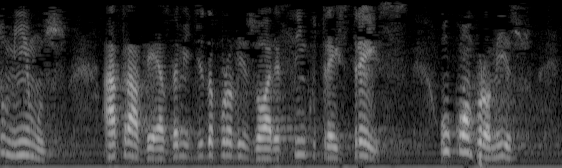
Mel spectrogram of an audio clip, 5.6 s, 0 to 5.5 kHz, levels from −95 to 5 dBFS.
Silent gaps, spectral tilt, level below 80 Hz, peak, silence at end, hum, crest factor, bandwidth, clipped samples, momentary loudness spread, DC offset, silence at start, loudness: none; -4 dB/octave; -70 dBFS; -14 dBFS; 0.35 s; 60 Hz at -65 dBFS; 22 dB; 5.4 kHz; under 0.1%; 15 LU; under 0.1%; 0 s; -35 LUFS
